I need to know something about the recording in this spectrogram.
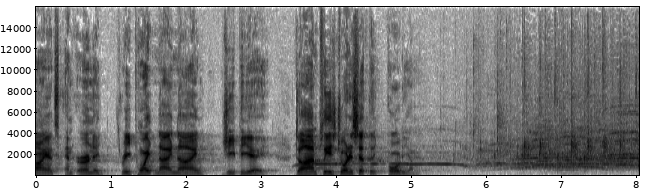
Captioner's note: applause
